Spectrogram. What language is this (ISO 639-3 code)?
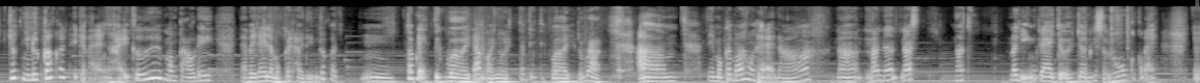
vie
